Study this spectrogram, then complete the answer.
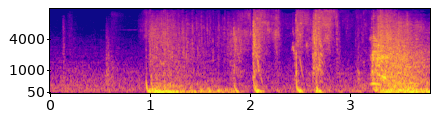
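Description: A web line zips and snaps several times.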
